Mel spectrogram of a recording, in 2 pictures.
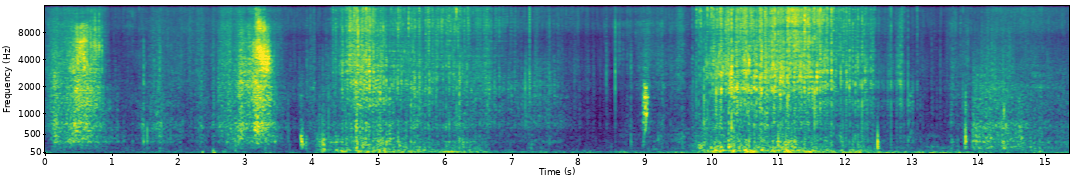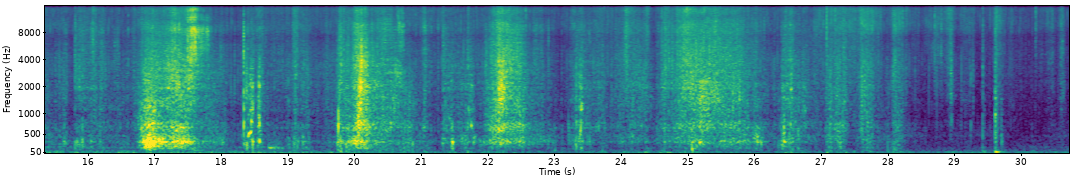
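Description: Foam sponges squeezed by hand in thick laundry-detergent suds: wet squelching and crackling of the foam in irregular swells, with a longer, louder squeeze about ten seconds in.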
